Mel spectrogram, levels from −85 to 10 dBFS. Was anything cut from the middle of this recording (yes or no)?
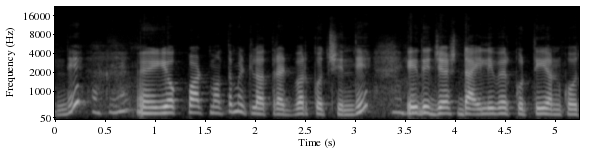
no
